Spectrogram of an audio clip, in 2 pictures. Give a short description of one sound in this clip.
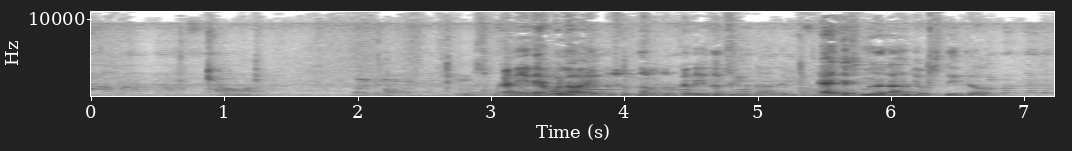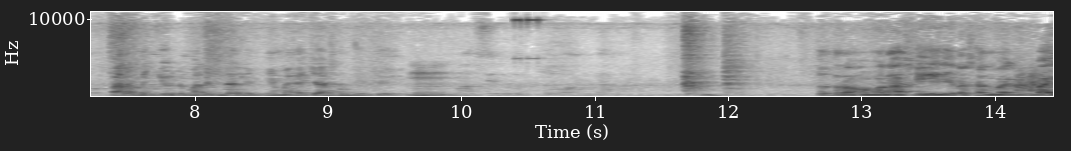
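An older man answers from a little further off.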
